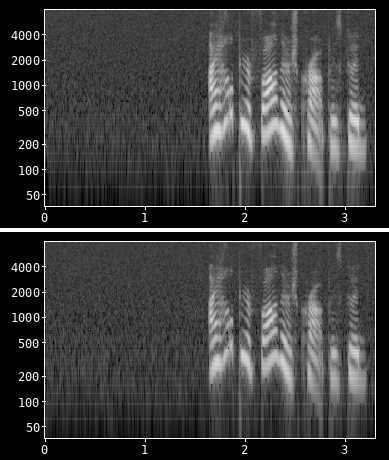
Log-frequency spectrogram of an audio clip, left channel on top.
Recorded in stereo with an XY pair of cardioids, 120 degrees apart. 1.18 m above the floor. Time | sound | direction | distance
1.6 | a woman speaking | 30° left | ?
